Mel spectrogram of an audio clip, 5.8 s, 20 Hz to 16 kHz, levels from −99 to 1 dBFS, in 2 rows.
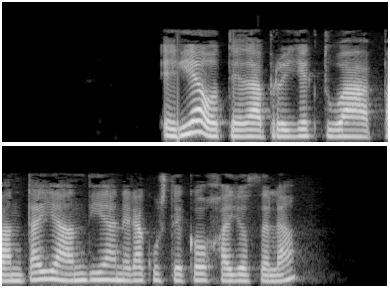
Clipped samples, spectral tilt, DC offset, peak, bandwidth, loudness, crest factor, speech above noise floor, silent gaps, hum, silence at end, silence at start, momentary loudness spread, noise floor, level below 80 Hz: under 0.1%; -7 dB/octave; under 0.1%; 0 dBFS; 7.8 kHz; -18 LUFS; 18 dB; over 73 dB; none; none; 0.7 s; 1.2 s; 8 LU; under -90 dBFS; -56 dBFS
